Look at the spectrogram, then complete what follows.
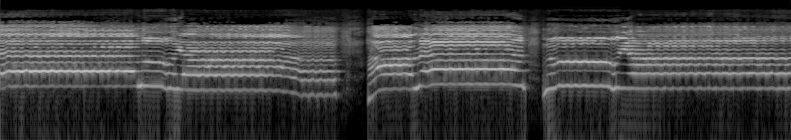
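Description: A woman singing a worship song alone, holding long, wavering notes, with short pauses for breath about five and eight seconds in.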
